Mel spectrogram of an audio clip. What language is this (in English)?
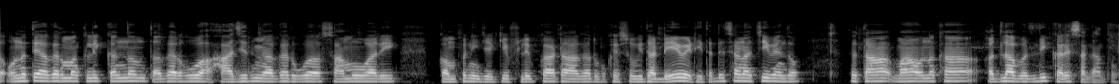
Sindhi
